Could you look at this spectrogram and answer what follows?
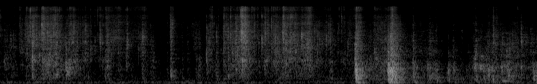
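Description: A cardboard product box and its packaging being handled and opened by hand: steady crinkling and rustling, with two quick knocks close together about two-thirds of the way through.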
